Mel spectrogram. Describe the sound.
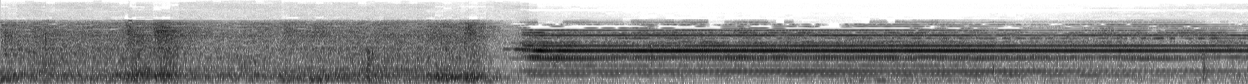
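Passenger train running, a loud rumbling clatter that gives way to a long, steady horn-like tone held to the end.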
